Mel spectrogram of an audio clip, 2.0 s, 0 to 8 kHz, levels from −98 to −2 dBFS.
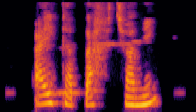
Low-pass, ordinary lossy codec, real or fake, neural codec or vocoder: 7.2 kHz; MP3, 64 kbps; real; none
